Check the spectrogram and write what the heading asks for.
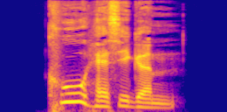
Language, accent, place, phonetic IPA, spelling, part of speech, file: German, Germany, Berlin, [ˈkuːˌhɛsɪɡəm], kuhhessigem, adjective, De-kuhhessigem.ogg
- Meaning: strong dative masculine/neuter singular of kuhhessig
